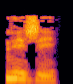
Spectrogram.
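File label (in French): "neiger", French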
